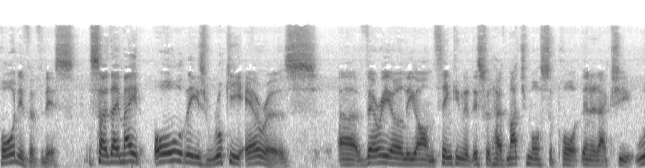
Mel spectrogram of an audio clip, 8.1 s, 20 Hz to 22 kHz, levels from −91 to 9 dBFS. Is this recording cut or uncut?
cut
